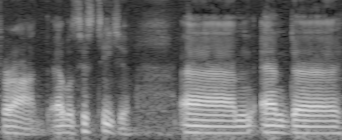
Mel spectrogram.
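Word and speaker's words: Fard: F-A-R-D is spelled, but pronounced Farad.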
